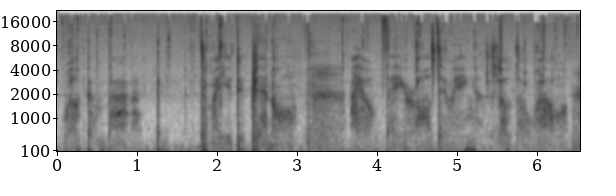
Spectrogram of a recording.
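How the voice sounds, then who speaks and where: A woman whispers at a very slow pace, leaving long, frequent pauses. Her loudness swings a lot, and background noise is noticeable. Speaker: ASMR creator. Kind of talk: whispered ASMR ramble to camera. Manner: whispered, soft.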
